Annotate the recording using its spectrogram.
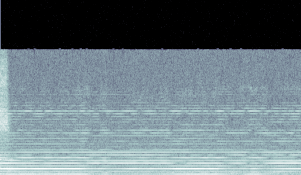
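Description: Clarisonic sonic facial brush with a foundation brush head running against the skin of the face while blending foundation: a steady electric hum.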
